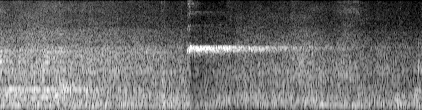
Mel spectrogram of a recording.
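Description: Ice hockey referee's whistle: one sharp, steady blast about two seconds in, lasting about a second and a half, blown to stop play before a faceoff, over the murmur of voices in the rink.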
